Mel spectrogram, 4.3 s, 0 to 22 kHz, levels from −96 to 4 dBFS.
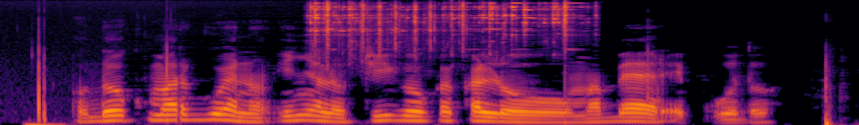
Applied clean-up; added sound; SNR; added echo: classical method Wiener filter.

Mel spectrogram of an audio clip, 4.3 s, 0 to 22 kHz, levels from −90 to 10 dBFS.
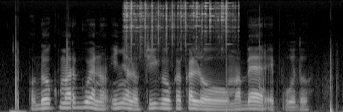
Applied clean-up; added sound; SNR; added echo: none; Keys jangling; 0 dB; none.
